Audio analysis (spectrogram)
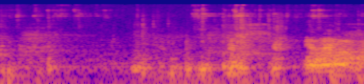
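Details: Pepper, a normally quiet pet dog, barking and crying at her owner's brother for the first time; short yips give way to higher, drawn-out whimpering cries toward the end, over faint background room noise.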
